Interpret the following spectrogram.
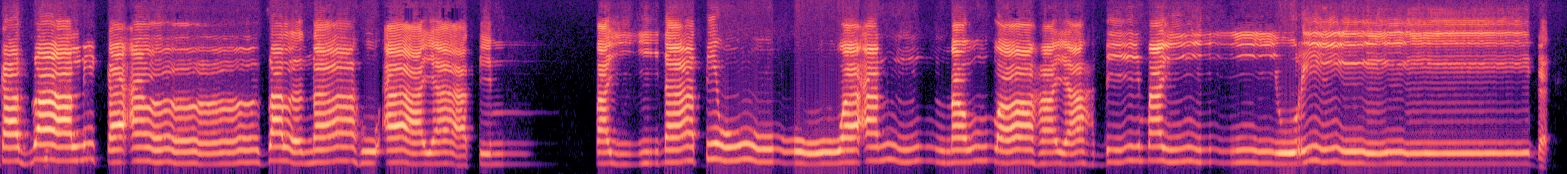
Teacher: ikhfa-nya tadi zai misalnya itu ikhfa ausat. Jadi dengung gunnah dan ikhfa-nya samar dan dengungnya berimbang gitu.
